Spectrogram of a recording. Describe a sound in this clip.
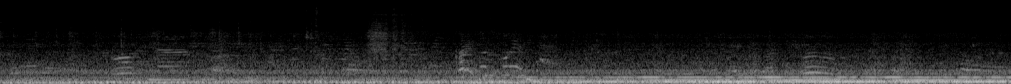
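An aquarium pump hums low and steadily.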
